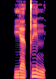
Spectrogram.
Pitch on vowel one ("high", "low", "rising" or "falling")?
low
